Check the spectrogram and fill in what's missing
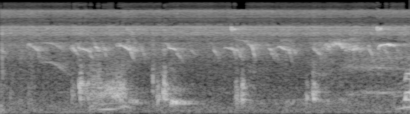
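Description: A hen clucking in a farmyard, a string of short, soft, close clucks over steady outdoor background noise.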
